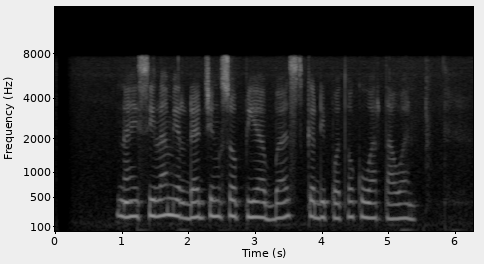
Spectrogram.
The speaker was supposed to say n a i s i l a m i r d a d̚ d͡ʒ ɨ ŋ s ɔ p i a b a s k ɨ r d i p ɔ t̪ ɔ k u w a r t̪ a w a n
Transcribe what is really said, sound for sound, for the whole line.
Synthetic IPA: n a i s i l a m i r d a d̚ d͡ʒ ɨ ŋ s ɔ p i a b a s k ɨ r d i p ɔ t̪ ɔ k u w a r t̪ a w a n

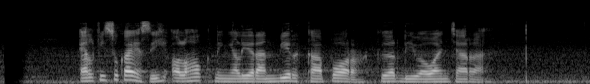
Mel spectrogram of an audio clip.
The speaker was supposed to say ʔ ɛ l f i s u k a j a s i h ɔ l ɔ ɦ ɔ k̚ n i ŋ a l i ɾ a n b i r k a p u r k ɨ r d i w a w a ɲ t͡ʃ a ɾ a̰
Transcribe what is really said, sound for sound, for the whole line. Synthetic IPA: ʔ ɛ l f i s u k a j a s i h ɔ l ɔ ɦ ɔ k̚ n i ŋ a l i ɾ a n b i r k a p ɔ r k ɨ r d i w a w a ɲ t͡ʃ a ɾ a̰

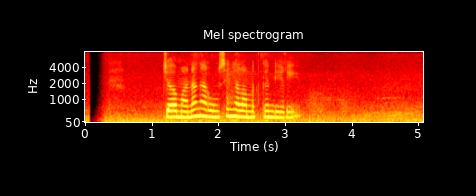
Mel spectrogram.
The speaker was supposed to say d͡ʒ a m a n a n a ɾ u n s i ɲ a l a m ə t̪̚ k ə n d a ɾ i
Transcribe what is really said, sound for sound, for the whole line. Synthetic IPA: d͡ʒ a m a n a ŋ a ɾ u ŋ s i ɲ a l a m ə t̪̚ k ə n d i ɾ i

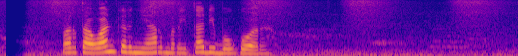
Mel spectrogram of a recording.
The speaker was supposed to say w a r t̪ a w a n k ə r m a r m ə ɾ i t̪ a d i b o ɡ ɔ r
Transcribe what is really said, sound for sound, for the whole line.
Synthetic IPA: w a r t̪ a w a n k ə r ɲ a r m ə ɾ i t̪ a d i b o ɡ ɔ r

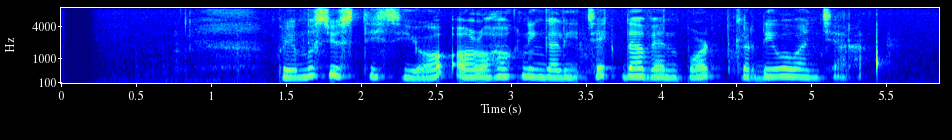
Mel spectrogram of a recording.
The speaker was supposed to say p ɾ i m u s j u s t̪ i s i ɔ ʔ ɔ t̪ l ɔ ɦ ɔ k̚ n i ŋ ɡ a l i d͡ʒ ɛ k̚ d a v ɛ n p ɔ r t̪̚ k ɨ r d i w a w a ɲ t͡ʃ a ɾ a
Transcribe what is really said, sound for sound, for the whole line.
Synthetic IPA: p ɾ i m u s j u s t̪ i s i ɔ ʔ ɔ l ɔ ɦ ɔ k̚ n i ŋ ɡ a l i d͡ʒ ɛ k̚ d a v ɛ n p ɔ r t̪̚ k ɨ r d i w a w a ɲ t͡ʃ a ɾ a

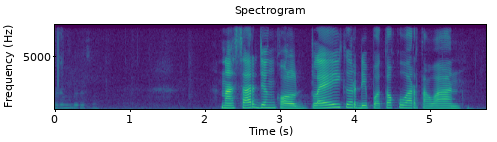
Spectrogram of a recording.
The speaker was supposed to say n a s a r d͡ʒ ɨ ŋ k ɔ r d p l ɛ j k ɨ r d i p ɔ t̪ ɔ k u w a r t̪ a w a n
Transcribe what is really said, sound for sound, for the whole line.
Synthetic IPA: n a s a r d͡ʒ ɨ ŋ k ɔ l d p l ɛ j k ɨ r d i p ɔ t̪ ɔ k u w a r t̪ a w a n

